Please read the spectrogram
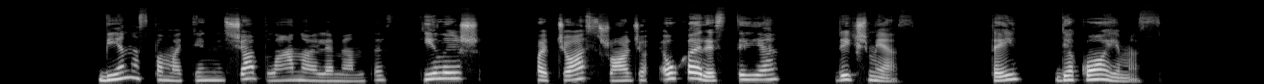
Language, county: Lithuanian, Alytus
